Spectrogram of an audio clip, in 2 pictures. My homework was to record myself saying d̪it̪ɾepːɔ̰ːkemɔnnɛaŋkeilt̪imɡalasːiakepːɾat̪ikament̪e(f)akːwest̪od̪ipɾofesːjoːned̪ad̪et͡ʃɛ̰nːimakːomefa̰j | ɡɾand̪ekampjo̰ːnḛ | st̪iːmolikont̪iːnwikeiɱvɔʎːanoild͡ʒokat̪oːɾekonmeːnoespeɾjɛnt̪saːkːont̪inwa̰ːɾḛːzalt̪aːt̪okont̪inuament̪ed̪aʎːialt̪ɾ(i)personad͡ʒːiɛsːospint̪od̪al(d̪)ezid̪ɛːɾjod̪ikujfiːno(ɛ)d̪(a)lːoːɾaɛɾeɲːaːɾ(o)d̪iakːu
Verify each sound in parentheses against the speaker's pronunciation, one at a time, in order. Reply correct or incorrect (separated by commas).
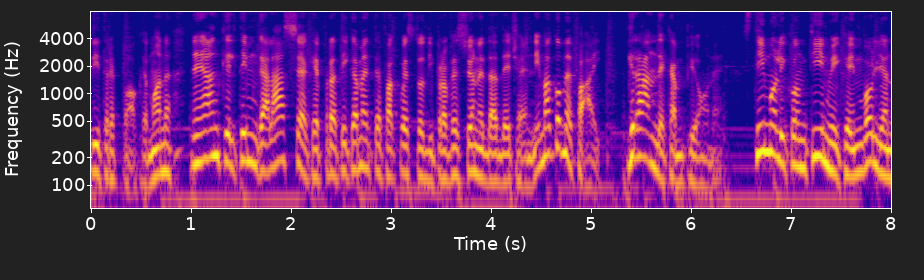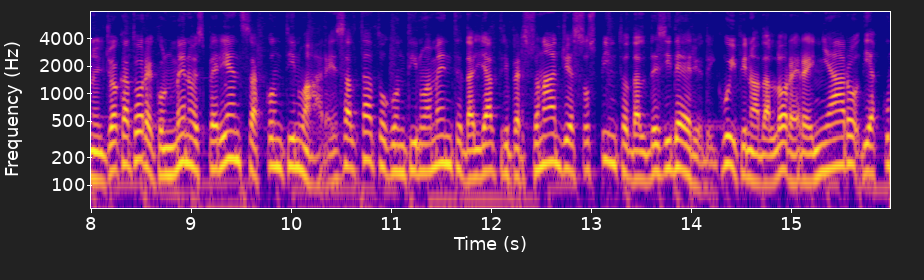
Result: correct, correct, correct, incorrect, correct, correct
